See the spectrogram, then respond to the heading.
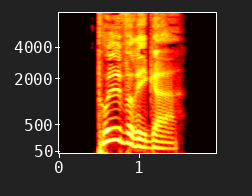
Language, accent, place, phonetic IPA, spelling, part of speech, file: German, Germany, Berlin, [ˈpʊlfəʁɪɡɐ], pulveriger, adjective, De-pulveriger.ogg
- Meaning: inflection of pulverig: 1. strong/mixed nominative masculine singular 2. strong genitive/dative feminine singular 3. strong genitive plural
